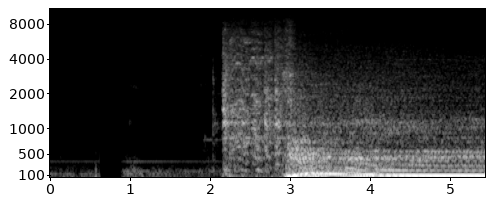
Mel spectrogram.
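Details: Vehicle after cleaning reusable cold air intake filter, run with filter housing removed: cranks and catches, then revs with deep rising intake roar and strong low drone; runs cleanly and sounds healthy.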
